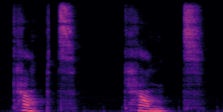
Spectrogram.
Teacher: So I'm not pronouncing the p, I'm not releasing it.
